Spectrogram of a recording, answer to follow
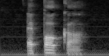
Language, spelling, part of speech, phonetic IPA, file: Polish, epoka, noun, [ɛˈpɔka], Pl-epoka.ogg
